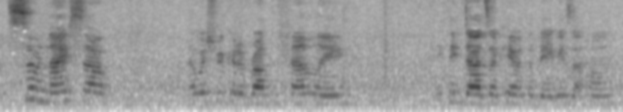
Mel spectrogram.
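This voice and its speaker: A woman's voice: fairly high pitch, little pitch movement, normal speed, a bit bright, lightly acted. A woman playing an emotional, guilt-ridden eldest daughter in a staged play reading. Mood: light, joking. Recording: distant mic, noisy room.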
